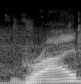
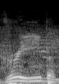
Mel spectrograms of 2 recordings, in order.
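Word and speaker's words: Grieb: It could be Grebe, but I was always taught that when two vowels go walking, the first one does the talking. So we'll say her name is Aaron Gribe.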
